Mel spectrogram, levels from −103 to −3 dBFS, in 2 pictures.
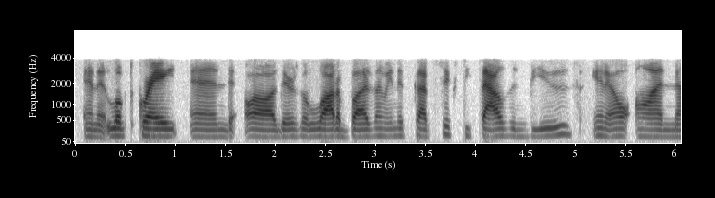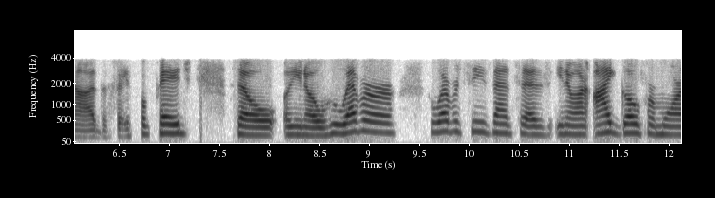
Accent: American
